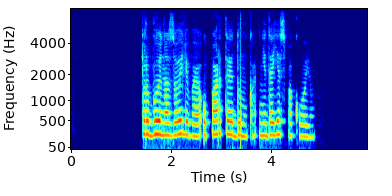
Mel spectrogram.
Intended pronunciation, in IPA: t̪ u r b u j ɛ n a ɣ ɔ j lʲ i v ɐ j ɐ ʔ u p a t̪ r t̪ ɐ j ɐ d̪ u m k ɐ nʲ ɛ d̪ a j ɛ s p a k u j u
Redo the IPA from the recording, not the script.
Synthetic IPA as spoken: t̪ u r b u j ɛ n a z ɔ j lʲ i v ɐ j ɐ ʔ u p a r t̪ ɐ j ɐ d̪ u m k ɐ nʲ ɛ d̪ a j ɛ s p a k ɔ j u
